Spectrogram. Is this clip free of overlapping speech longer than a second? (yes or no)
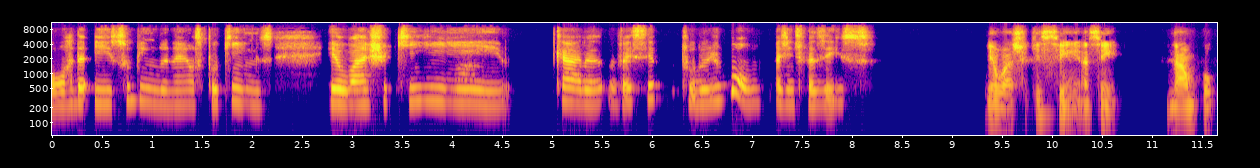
yes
